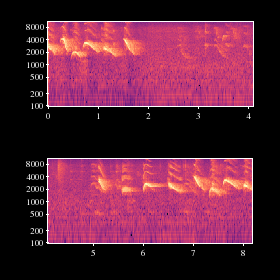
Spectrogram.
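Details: Female green-winged saltator (trinca-ferro), a captive bird from legal breeding in Brazil, chirping to excite males: bright, down-slurred whistled notes in rapid bursts, a quiet gap mid-way, then a fresh burst.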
